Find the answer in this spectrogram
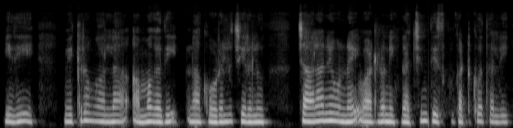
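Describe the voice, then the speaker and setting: Woman doing a sweet old granny, soft and kind, flat mellow tone. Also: lowish voice, a little fast, vocal fry, no room sound, muffled recording. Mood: gentle. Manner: soothing, affectionate. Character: kind elderly grandmother, warm and gentle.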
